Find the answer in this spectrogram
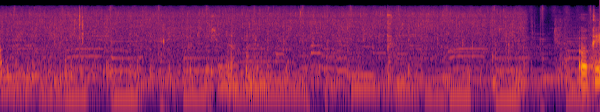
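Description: Background music over chicken wings deep-frying in corn oil, a steady sizzle. The sizzle cuts off about five seconds in.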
